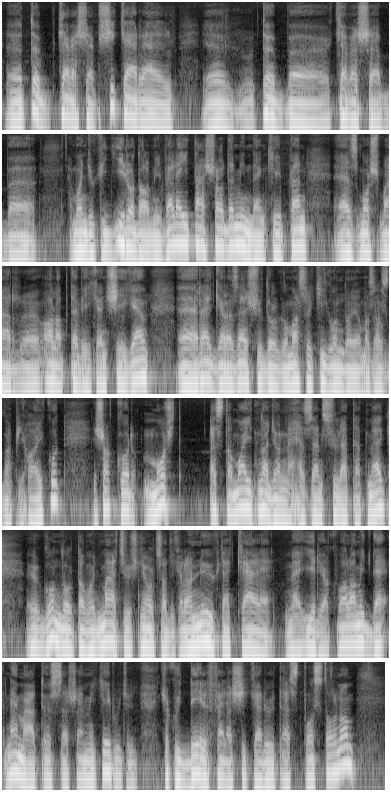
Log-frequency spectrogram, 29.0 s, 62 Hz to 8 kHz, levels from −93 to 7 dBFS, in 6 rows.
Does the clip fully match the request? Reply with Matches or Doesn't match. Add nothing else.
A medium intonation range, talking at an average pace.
Matches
